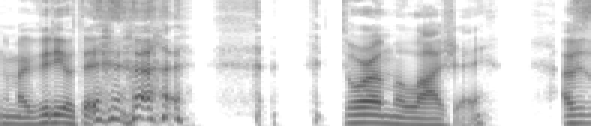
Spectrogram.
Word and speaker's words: Milaje: The E on the end of Dora Milaje is pronounced the way at the E of Okoye. Milaje.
